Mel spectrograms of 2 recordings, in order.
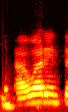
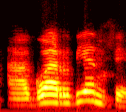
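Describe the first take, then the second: First: It is said with Aymara sounds. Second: It is said with Spanish sounds. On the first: The word is borrowed and adapted into Aymara. "aguarinti ha aguardiente" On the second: This is the original source word. "aguarinti ha aguardiente"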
